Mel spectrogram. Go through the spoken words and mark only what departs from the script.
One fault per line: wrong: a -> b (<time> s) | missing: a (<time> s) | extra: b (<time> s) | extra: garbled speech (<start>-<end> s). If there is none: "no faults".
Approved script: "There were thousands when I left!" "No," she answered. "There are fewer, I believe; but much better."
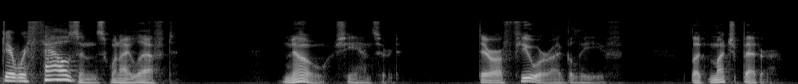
no faults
